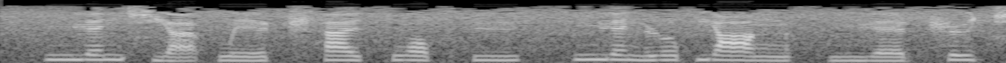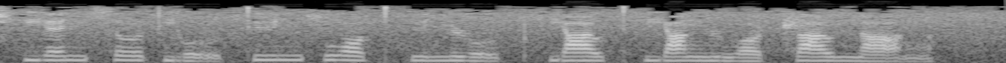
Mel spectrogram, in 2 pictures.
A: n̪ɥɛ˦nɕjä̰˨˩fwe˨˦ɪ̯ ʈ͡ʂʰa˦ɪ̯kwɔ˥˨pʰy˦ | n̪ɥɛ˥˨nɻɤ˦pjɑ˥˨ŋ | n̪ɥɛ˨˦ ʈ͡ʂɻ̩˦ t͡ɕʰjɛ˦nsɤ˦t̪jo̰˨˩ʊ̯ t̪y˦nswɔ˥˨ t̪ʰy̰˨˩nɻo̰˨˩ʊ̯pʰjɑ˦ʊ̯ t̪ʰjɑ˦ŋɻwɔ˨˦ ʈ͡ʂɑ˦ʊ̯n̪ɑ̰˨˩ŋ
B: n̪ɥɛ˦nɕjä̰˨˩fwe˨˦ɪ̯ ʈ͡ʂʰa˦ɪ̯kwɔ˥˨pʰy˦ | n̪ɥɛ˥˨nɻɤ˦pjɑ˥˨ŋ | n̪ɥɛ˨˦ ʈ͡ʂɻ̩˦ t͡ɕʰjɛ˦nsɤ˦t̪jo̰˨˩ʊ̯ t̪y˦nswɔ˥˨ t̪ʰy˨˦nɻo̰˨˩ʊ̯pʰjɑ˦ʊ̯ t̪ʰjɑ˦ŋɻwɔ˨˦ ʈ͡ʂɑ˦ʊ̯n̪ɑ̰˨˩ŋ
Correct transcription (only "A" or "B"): B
